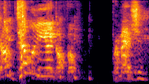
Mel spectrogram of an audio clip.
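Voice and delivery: angry shout. Retold or imitated. Landowner yelling at Christina. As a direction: yell it at her. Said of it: "He's like".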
